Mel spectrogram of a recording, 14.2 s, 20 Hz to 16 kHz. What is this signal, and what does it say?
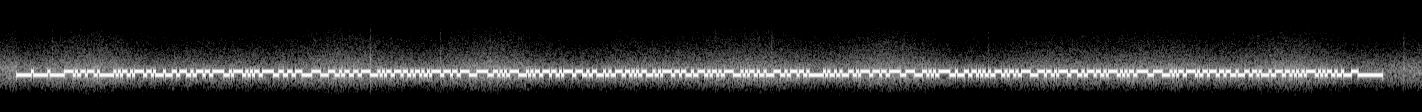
RTTY (45.45 baud, 170 Hz shift), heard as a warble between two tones, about 1360 Hz centre, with radio static. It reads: SEGUN TESTIMONIOS DE OTROS ENCARCELADOS, FUE TORTURADO EN ESTOS LUGARES.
